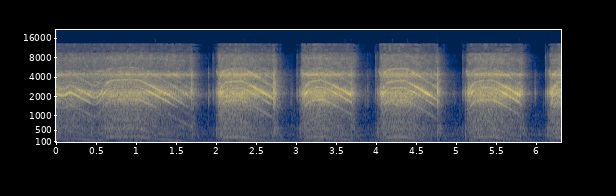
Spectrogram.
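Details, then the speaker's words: Ingersoll Rand impact wrench after cleaning, lubrication and reassembly: six short even trigger bursts of motor whine, no rattle; much smoother than the earlier mechanical noise, normal run. "definitely it definitely sounds different now that I did that used to sound like like there was a lot of mechanical stuff going on it's like there's a lot of smoothness in there"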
